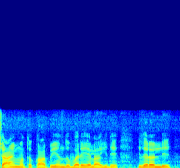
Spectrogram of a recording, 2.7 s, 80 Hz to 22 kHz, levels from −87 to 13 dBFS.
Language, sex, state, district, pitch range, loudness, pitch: Kannada, male, Karnataka, Koppal, 125-145 Hz, -16 LUFS, 135 Hz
